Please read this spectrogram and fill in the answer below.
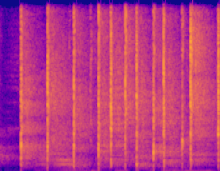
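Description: Two people clapping their hands, a quick run of sharp claps at about six or seven a second.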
